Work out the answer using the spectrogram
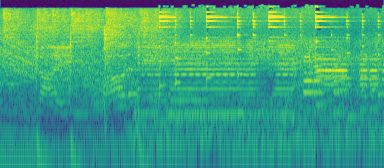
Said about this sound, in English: Traffic. All this traffic. When will it end? Doesn't it seem like there are more cars on the road every day?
